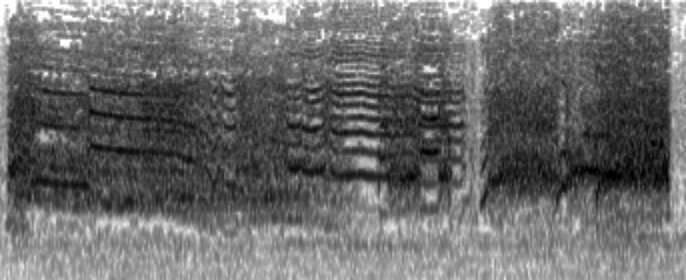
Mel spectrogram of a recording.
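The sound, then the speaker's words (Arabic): A terrible, piercing scream rings out loud and sustained, shrill and strained, breaking off briefly near the end before starting again with equal force. “فجأة سمعت صوت صرخة رهيبة”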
